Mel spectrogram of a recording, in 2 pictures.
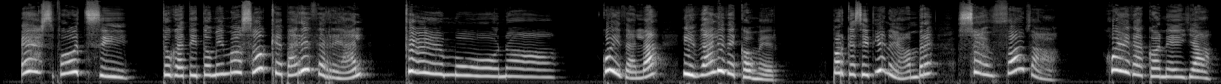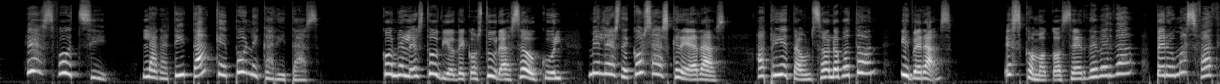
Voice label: Spanish video games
